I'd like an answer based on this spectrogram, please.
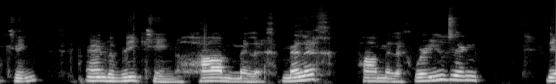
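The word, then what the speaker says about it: מֶלֶךְ: Melech, ha-melech.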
